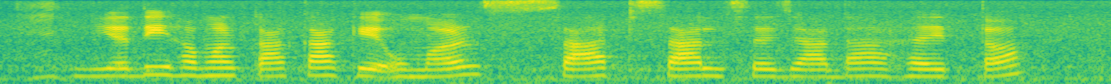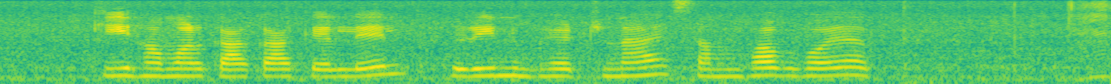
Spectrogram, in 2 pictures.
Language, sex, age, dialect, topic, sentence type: Maithili, female, 51-55, Bajjika, banking, statement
